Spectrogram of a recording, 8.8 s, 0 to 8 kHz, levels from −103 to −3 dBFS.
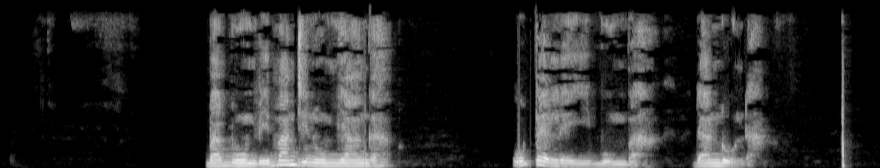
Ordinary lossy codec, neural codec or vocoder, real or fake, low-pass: AAC, 32 kbps; none; real; 7.2 kHz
